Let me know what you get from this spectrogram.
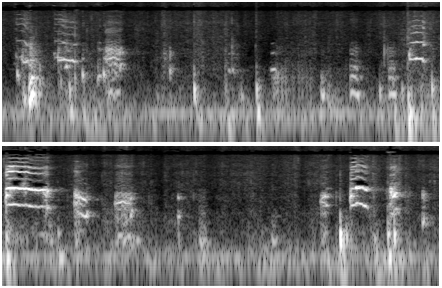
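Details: Litter of three-week-old Labrador Retriever puppies giving thin, scattered whimpers and brief squeaks amid shuffling and rustling, with two louder, longer squealing whines standing out midway and near the end.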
